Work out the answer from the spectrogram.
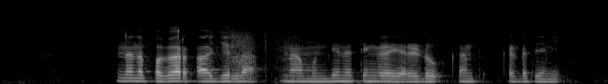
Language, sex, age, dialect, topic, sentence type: Kannada, male, 18-24, Dharwad Kannada, banking, question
